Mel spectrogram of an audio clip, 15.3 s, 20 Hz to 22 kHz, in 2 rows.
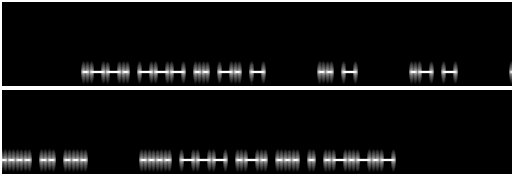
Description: Morse code, heard as a keyed tone, about 20 wpm, 700 Hz. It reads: POINT IT AT HIS HORSE.
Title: 2x Word-Spacing - Sentences from Top 300 Words - 20wpm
